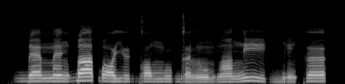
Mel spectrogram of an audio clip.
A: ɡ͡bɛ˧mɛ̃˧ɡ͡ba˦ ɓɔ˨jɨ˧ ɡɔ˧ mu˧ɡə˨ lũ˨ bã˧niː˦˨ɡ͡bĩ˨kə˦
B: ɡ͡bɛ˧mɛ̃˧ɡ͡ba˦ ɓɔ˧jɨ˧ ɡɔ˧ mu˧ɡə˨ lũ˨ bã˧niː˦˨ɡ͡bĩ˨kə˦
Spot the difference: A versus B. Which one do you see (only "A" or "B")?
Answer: B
